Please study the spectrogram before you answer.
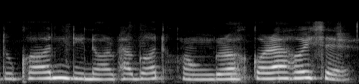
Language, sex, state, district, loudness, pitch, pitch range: Assamese, female, Assam, Sonitpur, -15 LUFS, 260 Hz, 240-280 Hz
